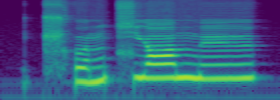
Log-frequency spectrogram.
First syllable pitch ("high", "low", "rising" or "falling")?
rising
